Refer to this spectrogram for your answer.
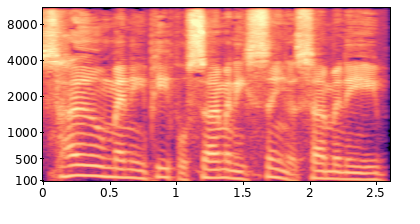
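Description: Recorded very cleanly over a silent background, a man with a normal speaking voice talks at a fairly slow pace with lively intonation. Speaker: radio host. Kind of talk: radio interview. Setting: studio.

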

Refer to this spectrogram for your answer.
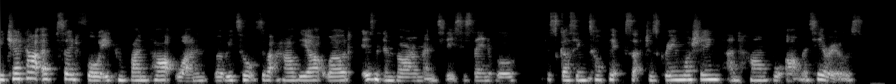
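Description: The voice is somewhat breathy. It moves at a very fast pace. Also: woman, medium pitch for a woman, fairly even intonation, hardly any pauses. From UK. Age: young. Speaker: artist and podcast co-host. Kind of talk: scripted intro; casual chat.

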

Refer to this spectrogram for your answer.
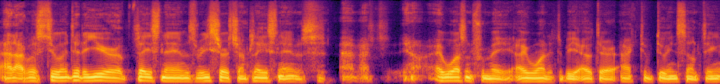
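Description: In a dark, mellow tone, a man with an Irish accent speaks at a moderate pace, the recording very clean with a silent background and a dry, close sound with no echo. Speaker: knitwear business owner. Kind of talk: interview. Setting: on location.

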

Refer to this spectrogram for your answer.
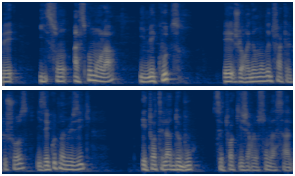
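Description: Over a silent background in a very clean recording, a man with a fairly low, dark, mellow voice talks at a fairly quick pace with ordinary pitch variation and long, frequent pauses. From France, rural. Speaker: radio host and DJ. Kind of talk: interview. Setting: studio.

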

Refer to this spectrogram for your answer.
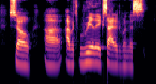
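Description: In a very clean recording with a silent background, an unremarkable speaking voice holds a fairly even intonation. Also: man. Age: 40s. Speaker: musician and podcast guest. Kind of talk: casual chat.

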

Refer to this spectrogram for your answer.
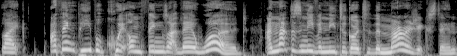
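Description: On a very clean recording with a silent background, a woman with a British accent speaks at a fairly quick pace with very wide pitch swings. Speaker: podcast co-host. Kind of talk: casual banter podcast chat.

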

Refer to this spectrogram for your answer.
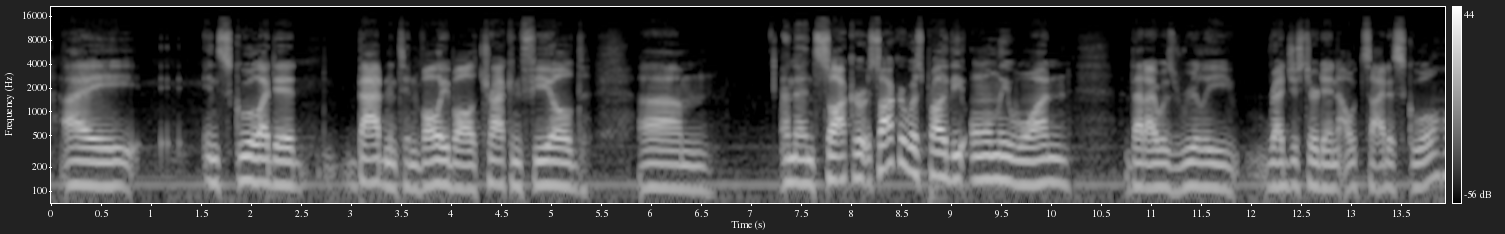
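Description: In a very clean recording with a silent background, a man with a western Canadian accent speaks fairly slowly at a medium pitch, his intonation fairly even and his pauses long and frequent. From Lethbridge, Alberta, Canada. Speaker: professional soccer player. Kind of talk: casual chat. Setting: studio.

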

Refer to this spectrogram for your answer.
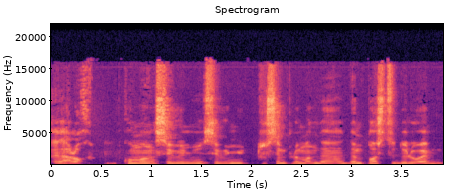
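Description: A man's monotone, flat intonation. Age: 20s. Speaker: football supporter and jersey collector. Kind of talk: casual interview. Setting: live video stream. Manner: casual, hesitant with fillers.

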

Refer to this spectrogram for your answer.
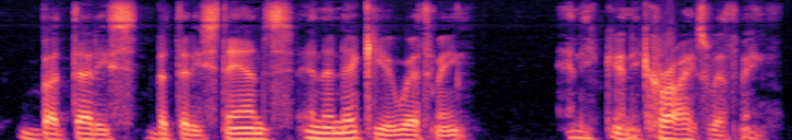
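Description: A man's plain, everyday voice at a medium pitch, fairly slow pace and fairly even intonation. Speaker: former pastor and author. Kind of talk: interview.

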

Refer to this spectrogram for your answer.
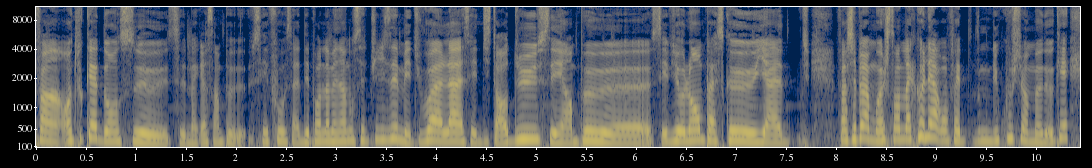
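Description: Animated and very fast, a woman talks at a fairly high pitch. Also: ordinary pitch variation. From France, Saint-Nazaire. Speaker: music podcast co-host. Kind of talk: casual chat.

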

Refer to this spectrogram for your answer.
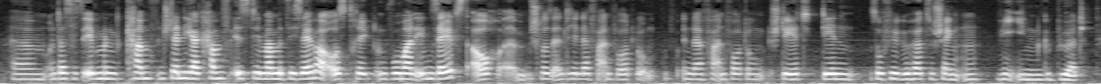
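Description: The delivery comes at a fairly quick pace in monotone, flat intonation. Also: woman, medium pitch for a woman. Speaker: literature podcast co-host. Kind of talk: casual chat.

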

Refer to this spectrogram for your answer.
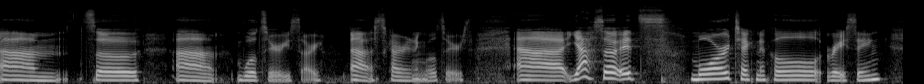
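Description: Speaking very slowly at a medium pitch, a woman is heard on a very clean recording with a silent background. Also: fairly even intonation. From Zimbabwe. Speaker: trail runner. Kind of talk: interview. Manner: hesitant, many ums.

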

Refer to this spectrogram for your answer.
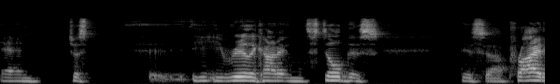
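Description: In a monotone, flat intonation, a man speaks at a high pitch. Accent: American. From New York City area and northern New Jersey. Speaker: amateur sports club founder. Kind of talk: interview.

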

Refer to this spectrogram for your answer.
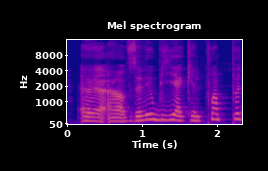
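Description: A woman speaks in an ordinary speaking voice at medium pitch with ordinary pitch variation. The recording is very clean, with a silent background. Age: 50s. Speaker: podcast guest, mother of a host. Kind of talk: casual chat.

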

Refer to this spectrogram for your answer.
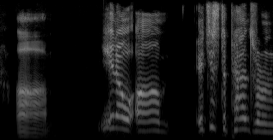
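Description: A man speaks with vocal fry. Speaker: sports betting guest. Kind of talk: casual sports betting talk. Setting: phone call.

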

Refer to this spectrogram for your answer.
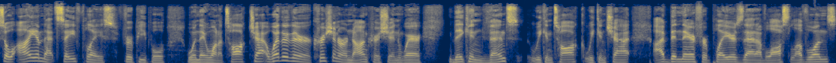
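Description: A man at medium pitch with ordinary pitch variation, moderate pace and very even loudness, recorded dry and close with no echo against a quiet background. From US military family, moved around. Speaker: pastor and bartender. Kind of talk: casual chat. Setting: coffee shop recording. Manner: animated.

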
